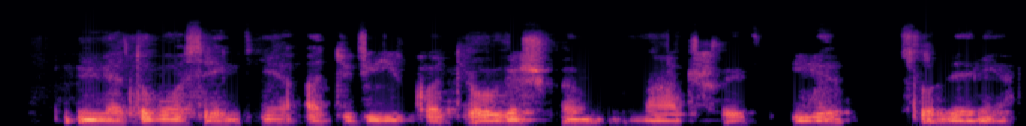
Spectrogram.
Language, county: Lithuanian, Kaunas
